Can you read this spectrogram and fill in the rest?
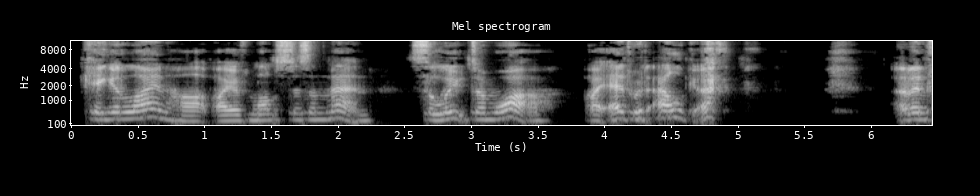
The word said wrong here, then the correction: Salut d'amour: I don't speak French. – Spell it. – S-A-L-U-T. – Yep. – D apostrophe A-M-O-U-R. – Salut d'amour. – There we go.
